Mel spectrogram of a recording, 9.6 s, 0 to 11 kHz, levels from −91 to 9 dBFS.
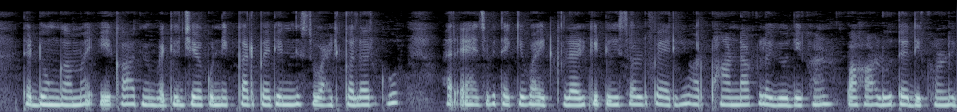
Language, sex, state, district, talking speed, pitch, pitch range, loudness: Garhwali, female, Uttarakhand, Tehri Garhwal, 220 wpm, 220 Hz, 215-230 Hz, -15 LUFS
